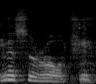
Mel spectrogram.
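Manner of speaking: high mock British accent; a playful British accent. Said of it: "like you're from Great Britain".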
